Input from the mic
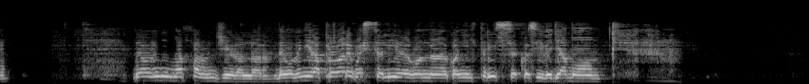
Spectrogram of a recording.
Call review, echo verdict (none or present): present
